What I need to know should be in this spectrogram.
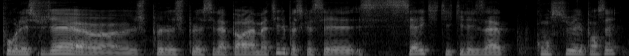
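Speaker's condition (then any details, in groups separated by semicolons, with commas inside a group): Stuttering; stuttering long experienced as difficult, took eloquence contest for people who stutter 7 years ago; frequent word and syllable repetitions, many fillers and hesitations; repeated sounds, repeated words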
